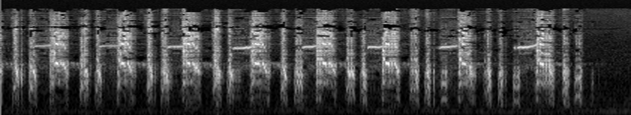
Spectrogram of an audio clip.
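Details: Black francolin giving loud, scratchy calls in a fast run of harsh bursts with squeaky tonal overtones, repeated roughly twice a second for about six seconds, then stopping.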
